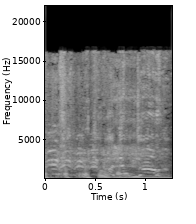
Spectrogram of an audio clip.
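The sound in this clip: A horse neighs in a loud, sustained whinny with wavering harmonics and a pitch that slides downward toward the end, lasting just over a second.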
